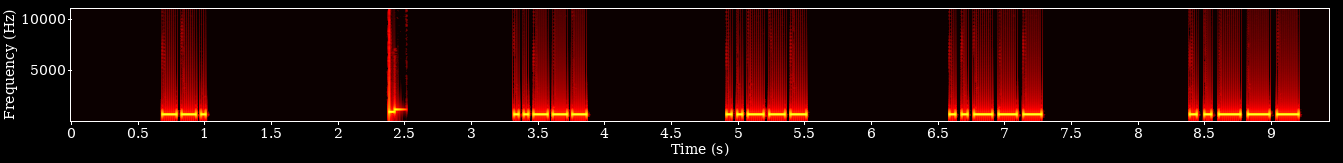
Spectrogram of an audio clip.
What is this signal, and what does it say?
Morse code, heard as a keyed tone, about 30 wpm, spaced as for 7 wpm, 700 Hz. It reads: G 2222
